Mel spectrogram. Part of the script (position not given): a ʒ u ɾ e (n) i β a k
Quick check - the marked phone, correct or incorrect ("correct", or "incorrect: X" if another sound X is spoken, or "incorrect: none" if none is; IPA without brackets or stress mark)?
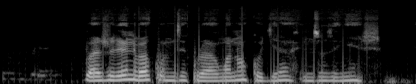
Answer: correct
